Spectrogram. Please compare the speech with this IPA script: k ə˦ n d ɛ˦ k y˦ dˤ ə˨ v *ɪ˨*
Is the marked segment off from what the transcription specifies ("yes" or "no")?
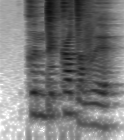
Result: yes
